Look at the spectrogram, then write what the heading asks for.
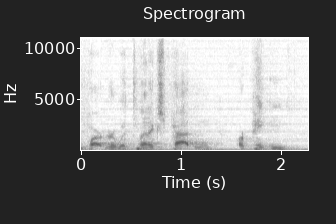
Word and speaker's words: Paton: To my left is Metta MacMillan-Hughes, who's a litigation partner with Lennox, Paton, or Paton, pronounced properly, LXP, as some of us call it, in the Bahamas.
